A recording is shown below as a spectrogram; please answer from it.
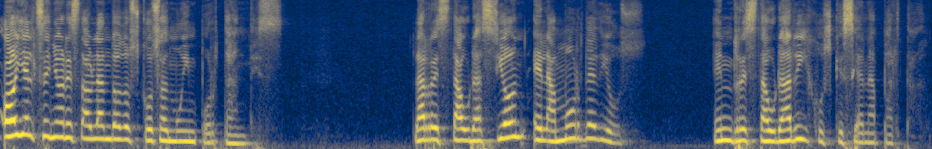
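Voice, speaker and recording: A woman preacher with a high, bright voice. She delivers her sermon with feeling, dropping to quiet asides and then rising to sudden loud outbursts. She also acts out the voices of the people she quotes. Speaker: pastor.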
